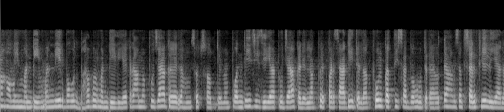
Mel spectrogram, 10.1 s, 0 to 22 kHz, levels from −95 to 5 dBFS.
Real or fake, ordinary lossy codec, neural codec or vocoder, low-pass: fake; none; codec, 16 kHz in and 24 kHz out, 0.6 kbps, FireRedTTS-2 codec; 7.2 kHz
